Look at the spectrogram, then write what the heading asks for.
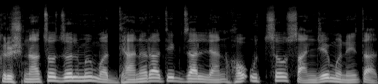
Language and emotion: Goan Konkani, neutral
